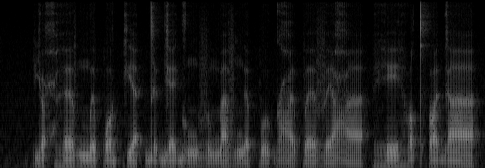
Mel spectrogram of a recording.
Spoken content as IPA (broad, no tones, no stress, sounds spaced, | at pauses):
p j ʉ ħ ɦ ɜ v m ə p ɔ kʲ a ʔ d ɜ ɡ ɛ ɡ o ŋ ə v ə m a v ŋ ɜ p o ɡ ʕ ɜ p ɜ v ɛ ʕ a | ɦ e ɦ a tˤ ʔ ɜ ɡ a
